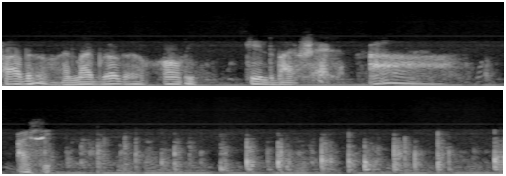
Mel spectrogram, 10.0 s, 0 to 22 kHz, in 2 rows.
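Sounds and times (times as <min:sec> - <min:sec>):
rapid taps and knocks: 0:04.8 - 0:10.0.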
